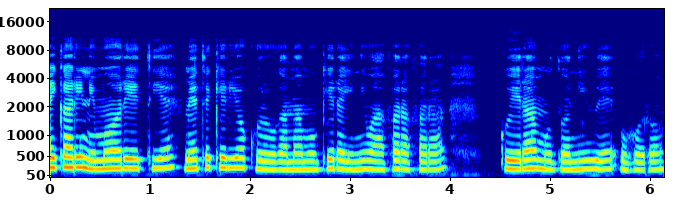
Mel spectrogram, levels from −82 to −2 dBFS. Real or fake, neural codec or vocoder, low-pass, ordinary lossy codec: real; none; 14.4 kHz; none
